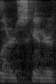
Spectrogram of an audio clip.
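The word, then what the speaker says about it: Lynyrd Skynyrd: He most famously co-wrote Sweet Home Alabama, but he was on their first 3 albums, pronounced Leonard Skinner, Second Helping, and Nothing Fancy.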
